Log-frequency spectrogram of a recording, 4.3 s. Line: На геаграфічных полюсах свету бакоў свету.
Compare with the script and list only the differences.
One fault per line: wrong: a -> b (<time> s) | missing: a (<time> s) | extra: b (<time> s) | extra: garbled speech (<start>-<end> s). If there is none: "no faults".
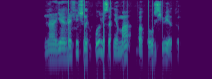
wrong: свету -> няма (2.3 s)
